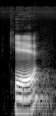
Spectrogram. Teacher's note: Perceberam que quando eu faço a transcrição fonética, esse QU, o U não tem som? Então acaba que eu fico com duas letras e um som só.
